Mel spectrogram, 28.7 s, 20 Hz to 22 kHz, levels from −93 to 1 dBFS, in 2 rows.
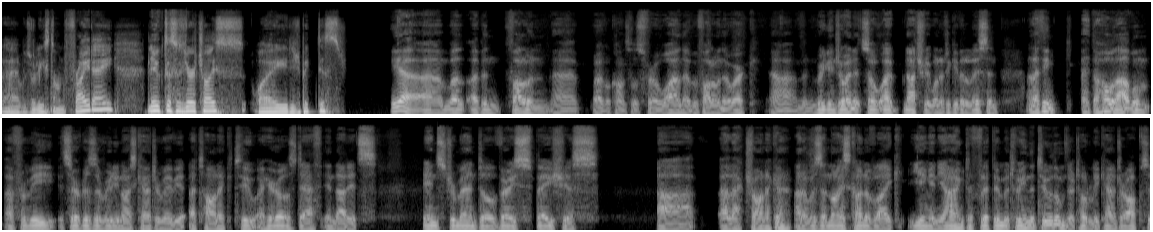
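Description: A speech clip with two kinds of fault. The first is comfort noise in place of the background. It occurs three times: at 4.63 to 4.81 s, just after "did you pick this"; at 19.39 to 19.57 s; and at 22.15 to 22.51 s. The first two gaps last 180 ms and the third 360 ms. In each, the natural background gives way to a flat, featureless hiss. It drops about 10 dB in the first gap and only about 1 to 2 dB in the others. The likely cause is discontinuous transmission, with the receiver synthesising noise during pauses. The second fault is channel delay with comb filtering. It runs from 5.36 s to the end. One channel lags the other by about 20 ms, and the mono sum cancels at evenly spaced frequencies, beginning around 30 Hz. The sound turns rough and slightly doubled.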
